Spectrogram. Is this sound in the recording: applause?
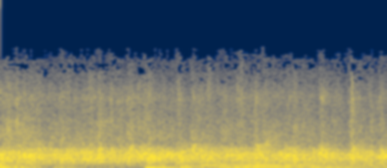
yes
